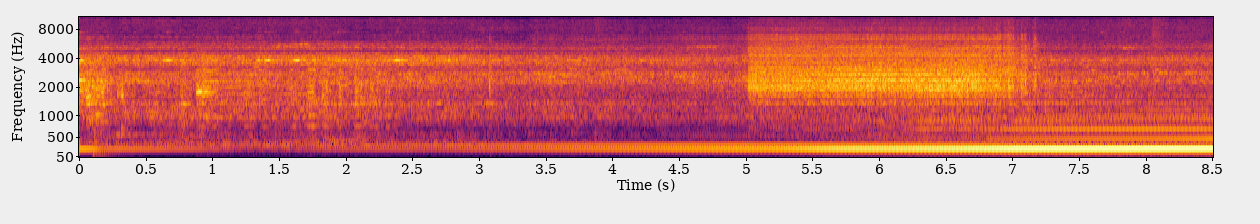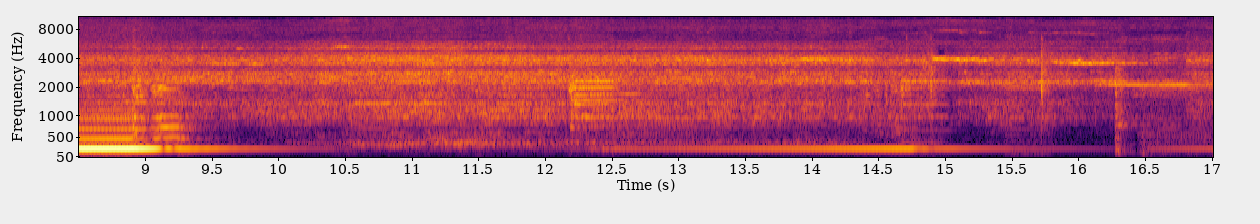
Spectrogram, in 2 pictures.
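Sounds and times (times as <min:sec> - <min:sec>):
guitar feedback tone: 0:00.0 - 0:10.2, 0:12.2 - 0:15.8.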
